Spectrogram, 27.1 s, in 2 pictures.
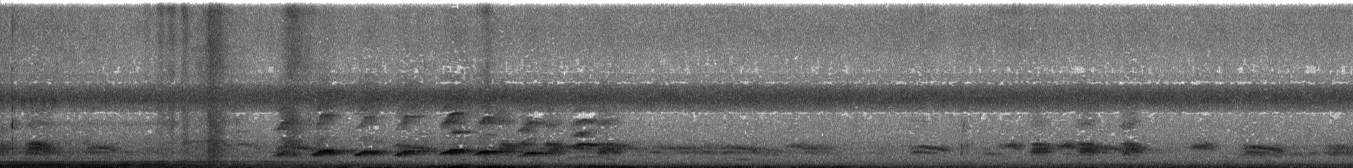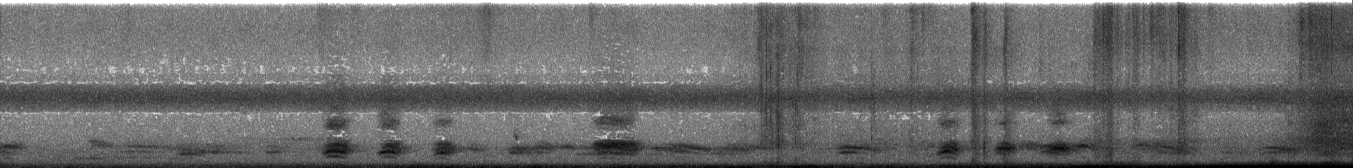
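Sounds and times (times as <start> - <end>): bird calls: 1.8 - 8.2, 14.5 - 27.0.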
